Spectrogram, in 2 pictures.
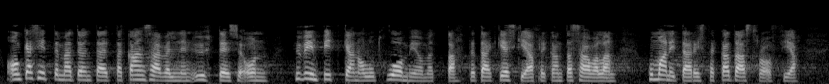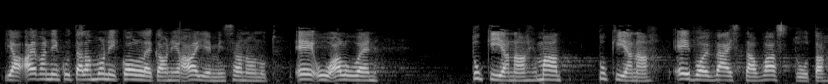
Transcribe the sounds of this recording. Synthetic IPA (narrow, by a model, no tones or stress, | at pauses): ʔoŋkæsit̪ːemæt̪ønt̪æet̪ːækɑnsɑiʋælinenyht̪eisø̰ʔon | hyʋimpit̪kænolːut̪huomiomɑt̪ːɑt̪æt̪ækeskiɑfrikɑnt̪ɑsɑʋɑlɑn | humɑnit̪æːɾist̪ɑkɑt̪ɑst̪ro̰fːˑiɑ | jɑʔɑ̰iʋɑnniːŋkunt̪æːlːæmonikolːeːkɑonjɑɑijemːinsɑnonut̪ | ʔeːuːɑlueːn | t̪ukiɑnɑjɑmɑːn | t̪ukiɑnɑeiʋoiʋʋæist̪æːʋʋɑst̪uːt̪ɑ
